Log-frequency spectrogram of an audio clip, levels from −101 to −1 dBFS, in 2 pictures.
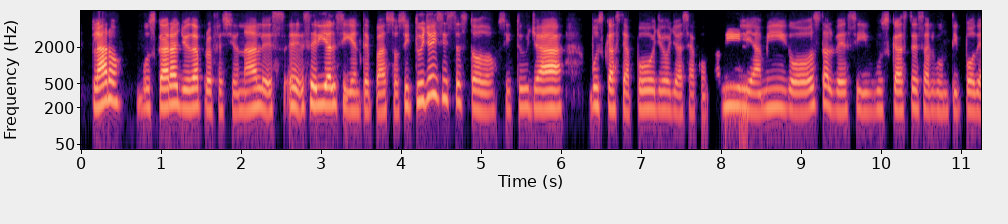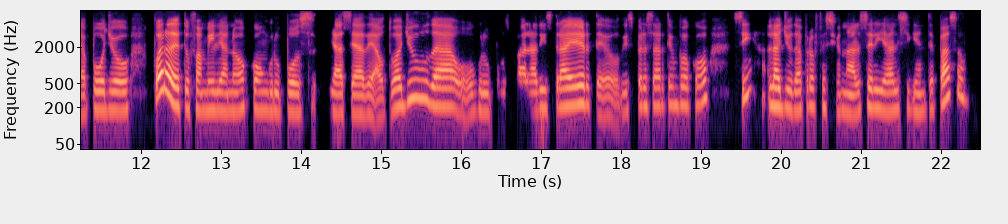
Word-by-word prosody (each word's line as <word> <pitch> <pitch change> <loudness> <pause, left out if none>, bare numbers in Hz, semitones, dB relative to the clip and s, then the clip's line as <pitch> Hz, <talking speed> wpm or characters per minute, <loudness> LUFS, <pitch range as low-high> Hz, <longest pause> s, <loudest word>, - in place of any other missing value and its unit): Claro. 240 +3 +8 0.2
Buscar 205 +1 +4
ayuda 205 -2 +6
profesional, 185 +1 -1
es 180 +1 -4
eh, 200 -3 +1
sería 225 -1 +5
el 220 - +4
siguiente 180 -4 -2
paso. 170 0 -2
Si 215 +4 -3
tú 250 +4 +1
ya 300 +5 +5
hiciste 280 -5 -1
todo, 180 -2 -1
si 185 - -13
tú 205 +2 -6
ya 195 0 +6 0.3
buscaste 200 -3 -1
apoyo, 190 +1 -3
ya 175 -2 -5
sea 170 +1 -10
con 155 -1 -15
familia, 205 -2 0
amigos, 195 0 -2
tal 225 -4 -1
vez 180 0 -2
si 175 -2 -7
buscaste 185 +1 -3
algún 180 -1 -6
tipo 180 +1 -4
de 175 - -3
apoyo 185 +1 -1 0.3
fuera 350 +1 +8
de 220 -5 +7
tu 195 -2 -6
familia, 180 -1 -2
¿no?, 180 +2 -4
con 185 -1 -4
grupos, 175 -1 -5 0.2
ya 170 -2 +2
sea 160 0 0
de 155 0 -2
autoayuda 210 - +1
o 155 +1 -7
grupos 175 0 -11
para 180 -1 -2
distraerte 205 -3 +1
o 115 - -9
dispersarte 210 +5 -6
un 220 - -8
poco, 220 +5 -4 0.3
sí, 315 +4 -4 0.2
la 215 0 +4
ayuda 195 -3 0
profesional 180 -5 -5
sería 195 -3 -2
el 190 +2 -6
siguiente 180 -1 -9
paso. 275 +6 0
190 Hz, 160 wpm, -22 LUFS, 180-210 Hz, 0.3 s, Claro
